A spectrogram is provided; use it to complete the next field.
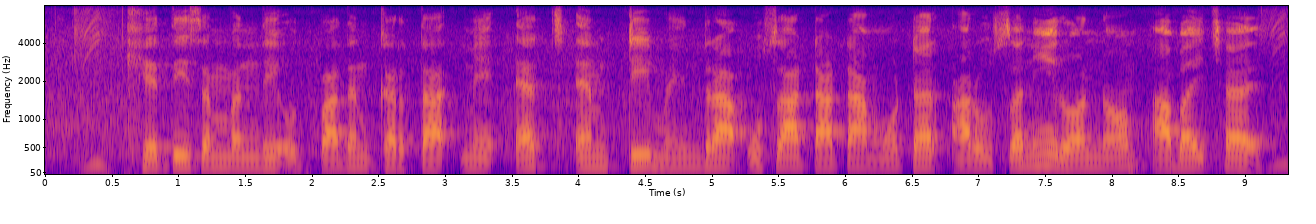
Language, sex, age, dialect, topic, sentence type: Maithili, male, 18-24, Angika, agriculture, statement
